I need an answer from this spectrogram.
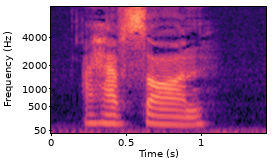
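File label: "I have sawn", English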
